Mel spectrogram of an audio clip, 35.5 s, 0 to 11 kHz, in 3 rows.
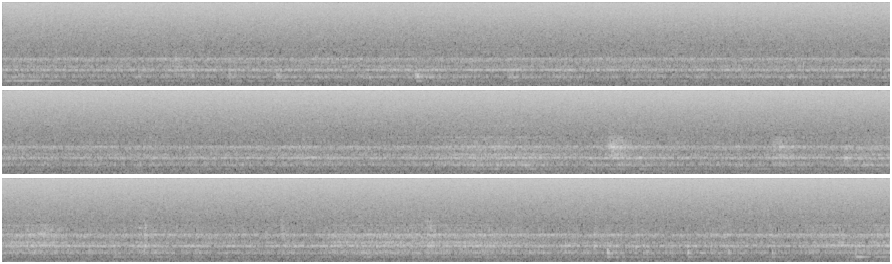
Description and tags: Denver Millennium Bridge 08
Contact mic recording of the Millennium Bridge in Denver, CO, USA, from the upper west-most stay (longest reachable from the bridge deck). Recorded February 21, 2011 using a Sony PCM-D50 recorder with Schertler DYN-E-SET wired mic.
Sony, Colorado, mic, normalized, Denver, PCM-D50, contact-microphone, wikiGong, bridge, field-recording, Schertler, contact, Millennium-Bridge, pedestrian, DYN-E-SET, contact-mic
